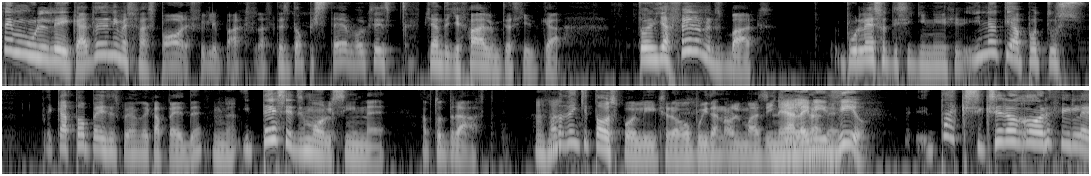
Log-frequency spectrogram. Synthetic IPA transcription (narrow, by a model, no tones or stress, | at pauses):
ðemuleikɐðenimesefɐsi̥po̞ɾefilibɐ̰ksfɾɐst̪esðopist̪e̞vokseɾispçɐnt̪oce̞fɐlimut̪iɐsçet̪ikɐ | t̪o̞e̞nðjɐfe̞ɾonmet̪uzbɐks | pule̞so̞t̪isiɲɟiniθiineo̞t̪iɐpo̞t̪us | e̞kɐt̪o̞pesespuexunðekɐpe̞nd̪e̞nit̪e̞seɾizmo̞lisine̞ | ɐpo̞t̪od̪ɾɐ̰ft̪ | ɐɾɐðencet̪o̞si̥po̞likse̞ɾoeɣo̞p̬uit̪ɐno̞limɐzineɐlɐineiðio | d̪̥ɐksikse̞ɾoeɣoɾefile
